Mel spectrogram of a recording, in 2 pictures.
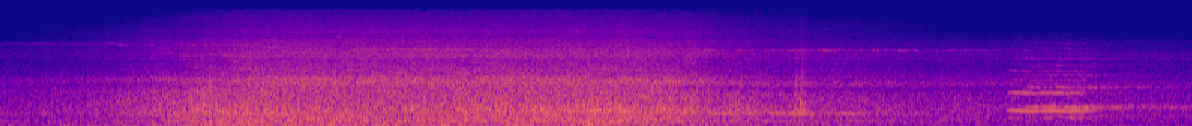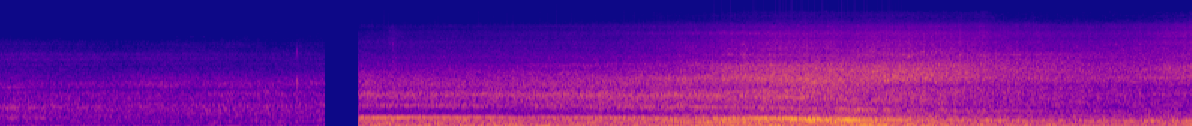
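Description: Passenger trains passing through a station. For the first several seconds there is a swelling, steady rush of wheels on rail that then fades, and a short train horn blast sounds about halfway through. After an abrupt cut, a PKP Intercity passenger train rolls past close by, loudest near the end.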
